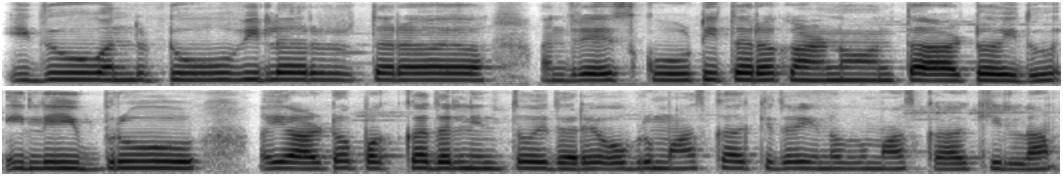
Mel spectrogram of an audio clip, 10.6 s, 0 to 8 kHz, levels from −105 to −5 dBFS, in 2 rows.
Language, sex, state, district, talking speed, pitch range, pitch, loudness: Kannada, female, Karnataka, Shimoga, 130 wpm, 215-235 Hz, 225 Hz, -17 LUFS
